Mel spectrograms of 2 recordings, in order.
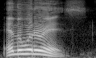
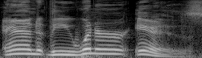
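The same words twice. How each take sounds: First: High, loud reveal call; announcer shout. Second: Slow suspense drag; drawn-out reveal. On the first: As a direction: build suspense for the winner. Award reveal, calling out. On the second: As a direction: stretch it for suspense. Award reveal, slow echo. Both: Pretend.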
